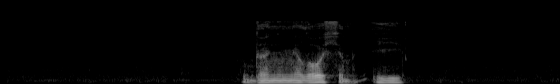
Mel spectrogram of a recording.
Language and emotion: Russian, neutral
